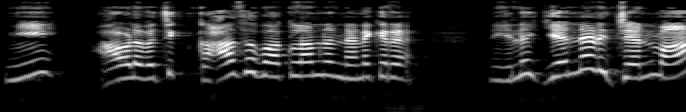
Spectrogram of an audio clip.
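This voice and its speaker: A woman's voice: very high-pitched, a little fast, fairly bright tone. A woman voicing a distraught, tearful village woman in a cartoon, wailing, pleading and scolding with a Kanyakumari Tamil accent. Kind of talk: cartoon voice acting.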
